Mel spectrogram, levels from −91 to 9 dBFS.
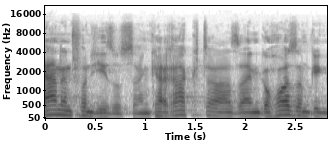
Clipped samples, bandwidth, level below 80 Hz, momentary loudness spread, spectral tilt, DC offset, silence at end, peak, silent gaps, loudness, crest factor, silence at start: under 0.1%; 16 kHz; -76 dBFS; 5 LU; -4 dB/octave; under 0.1%; 0 s; -4 dBFS; none; -24 LUFS; 20 dB; 0 s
